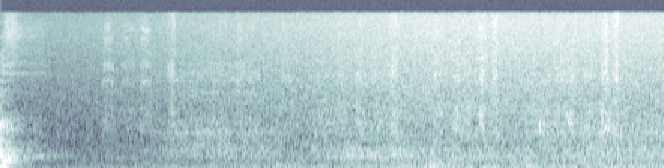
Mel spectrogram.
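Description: Dry-erase marker writing on a whiteboard: faint strokes of the felt tip on the board, starting about a second in.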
